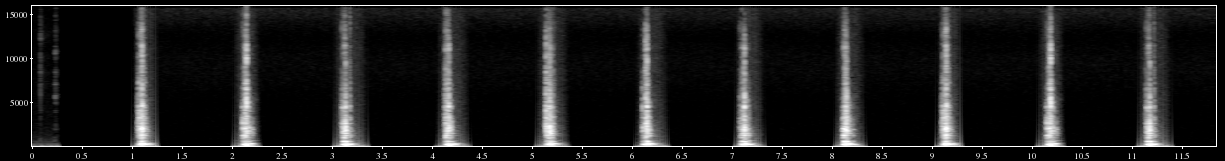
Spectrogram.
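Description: A clock ticks loudly once every second.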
